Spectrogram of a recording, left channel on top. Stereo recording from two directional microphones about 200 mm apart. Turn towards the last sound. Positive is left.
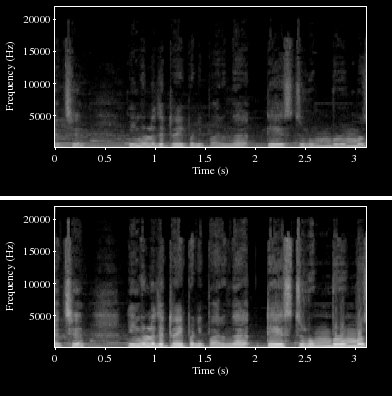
turn(degrees=-45)  # may be behind; listen again after turning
